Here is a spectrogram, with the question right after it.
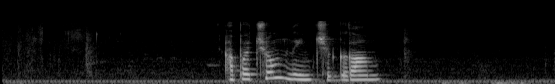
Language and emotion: Russian, sad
